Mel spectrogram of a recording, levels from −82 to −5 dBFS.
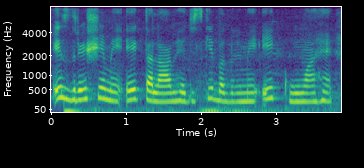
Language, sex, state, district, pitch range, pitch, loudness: Hindi, female, Jharkhand, Palamu, 205-255 Hz, 220 Hz, -16 LUFS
